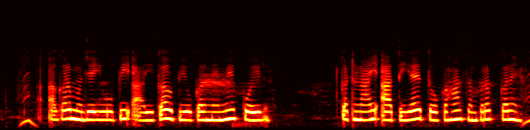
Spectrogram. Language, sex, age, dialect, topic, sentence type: Hindi, female, 31-35, Marwari Dhudhari, banking, question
